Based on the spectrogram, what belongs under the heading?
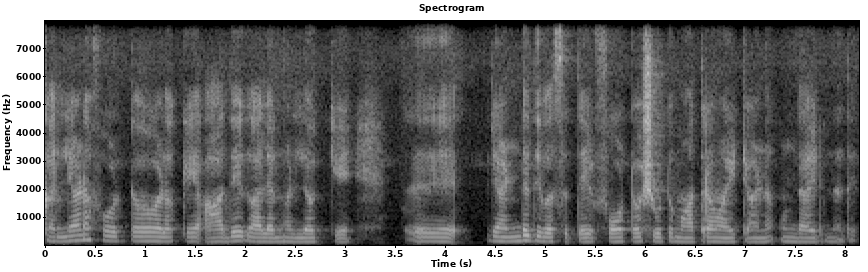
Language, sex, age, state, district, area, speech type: Malayalam, female, 18-30, Kerala, Kannur, rural, spontaneous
